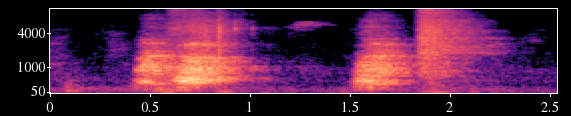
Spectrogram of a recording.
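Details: A female puppy indoors barks at a noise outside, a usually quiet dog: two short, sharp barks about a second apart, the second ending in a higher yelp, then silence.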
